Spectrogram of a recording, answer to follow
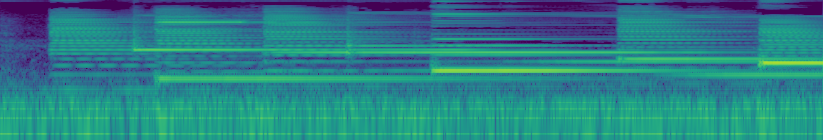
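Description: Solaris synthesizer playing a bell pad patch ("Beauty Bells Pad") on its own: about six bell-like notes played one after another, each ringing on under the next.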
